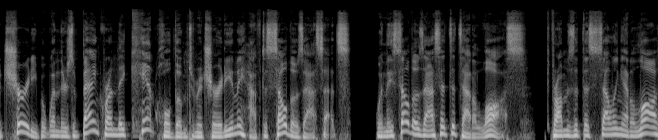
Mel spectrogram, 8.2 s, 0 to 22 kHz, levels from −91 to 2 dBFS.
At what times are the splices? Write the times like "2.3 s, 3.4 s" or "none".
none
